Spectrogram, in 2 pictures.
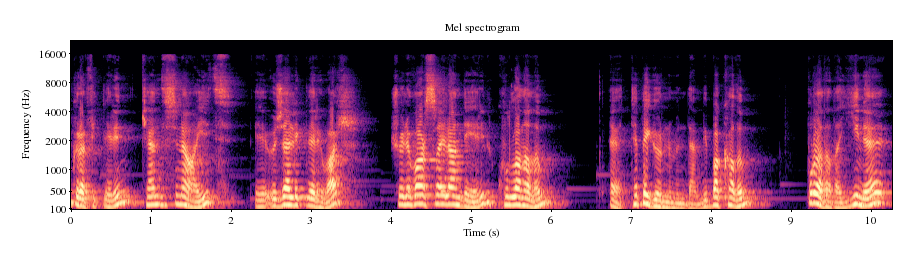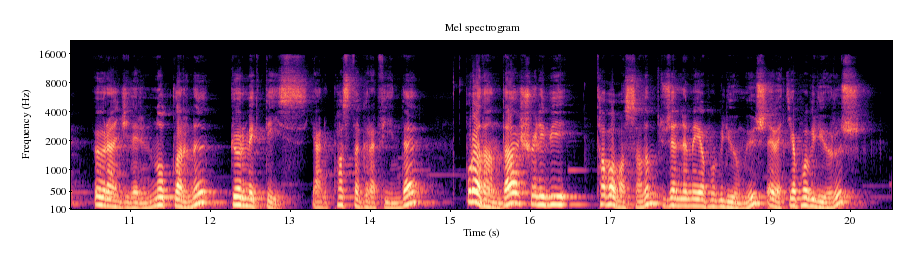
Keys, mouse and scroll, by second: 6.7 middle click, 8.2 KP_7, 16.7 Tab, 19.1-20.5 typing.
